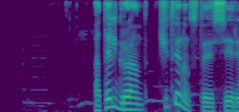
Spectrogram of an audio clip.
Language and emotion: Russian, positive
